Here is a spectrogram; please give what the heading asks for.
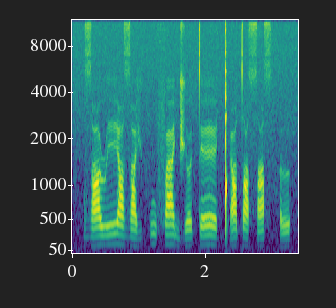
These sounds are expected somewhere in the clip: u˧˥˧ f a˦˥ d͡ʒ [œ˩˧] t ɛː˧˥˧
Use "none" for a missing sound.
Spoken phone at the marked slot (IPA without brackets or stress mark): œ˩˧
